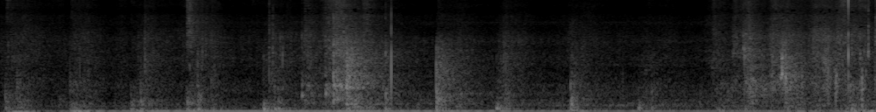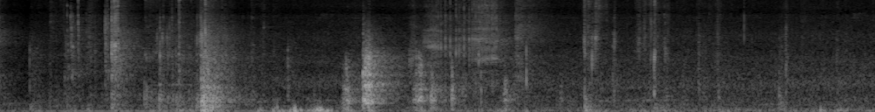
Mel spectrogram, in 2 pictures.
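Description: Footsteps on a hardwood floor, then a back door being handled and opened, with a cluster of loud knocks and clatters about ten to thirteen seconds in.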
